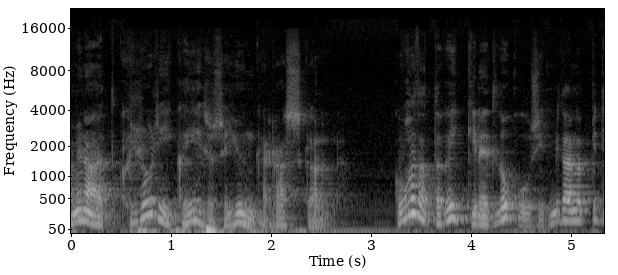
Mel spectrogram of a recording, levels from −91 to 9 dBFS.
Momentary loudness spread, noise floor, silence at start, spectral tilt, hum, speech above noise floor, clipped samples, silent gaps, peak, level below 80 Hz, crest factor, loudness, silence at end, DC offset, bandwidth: 11 LU; -52 dBFS; 0 s; -7 dB/octave; none; 21 dB; under 0.1%; none; -14 dBFS; -42 dBFS; 18 dB; -34 LUFS; 0 s; under 0.1%; 16.5 kHz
